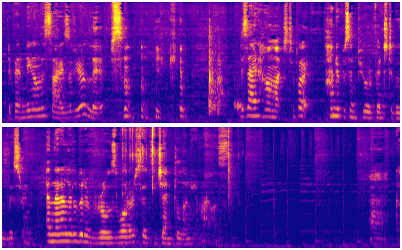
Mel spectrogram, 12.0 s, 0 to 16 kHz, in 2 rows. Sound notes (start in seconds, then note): 1.8 chuckling; 9.9 upbeat music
